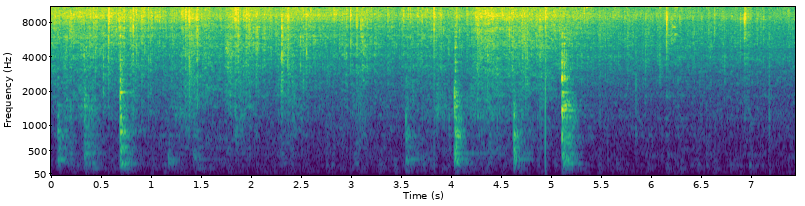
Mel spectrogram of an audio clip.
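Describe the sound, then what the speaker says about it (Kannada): Black pepper, fenugreek and poppy seeds fry in hot oil with a constant light sizzle, broken by a run of scraping, clacking stirs of a spoon against the pan, close and without talk. "ಸೇರಿಸ್ಕೊಂಡು ಈ ಥರ ಸ್ವಲ್ಪ ಫ್ರೈ ಮಾಡ್ಕೊಬೇಕು."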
